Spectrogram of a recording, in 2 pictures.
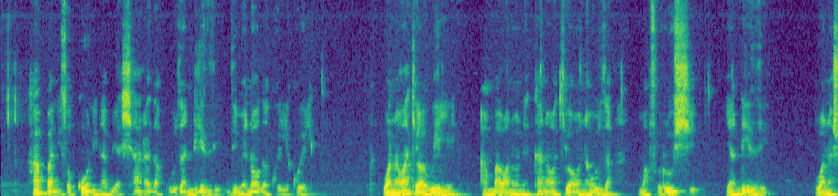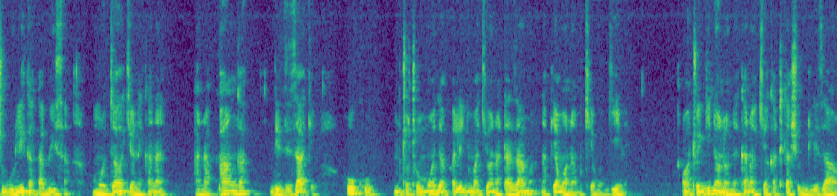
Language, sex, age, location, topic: Swahili, male, 18-24, Kisumu, agriculture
